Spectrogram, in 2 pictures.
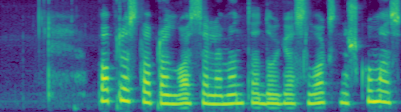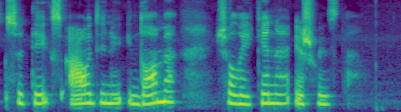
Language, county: Lithuanian, Vilnius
